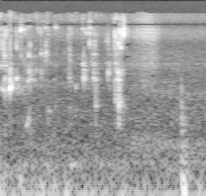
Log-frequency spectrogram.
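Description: Near silence: room tone with a few faint, scattered small clicks.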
